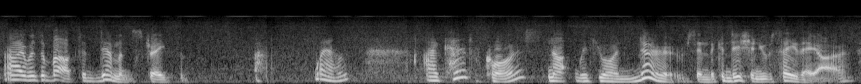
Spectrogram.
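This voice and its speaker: An actress playing a mysterious, commanding woman with formal, deliberate speech in a 1940s radio serial. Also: deep voice, sing-song, low-quality recording. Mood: mocking, menacing. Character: mysterious, commanding woman who claims controlling powers. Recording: hissy 1940s radio broadcast.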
